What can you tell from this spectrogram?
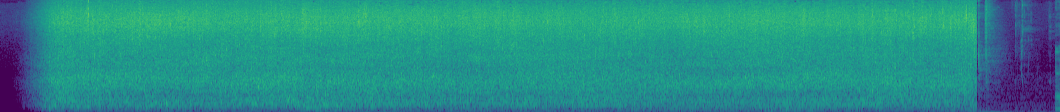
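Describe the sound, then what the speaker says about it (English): Ocean waves crash as a continuous, dense wash of surf noise, used as a sound effect in a music track. It holds steady and loud for about twelve seconds, then drops away. "This is just the sound of ocean,"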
